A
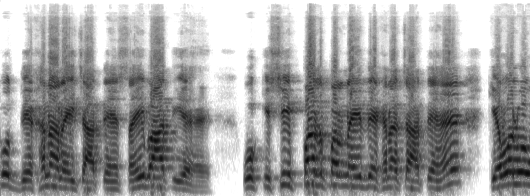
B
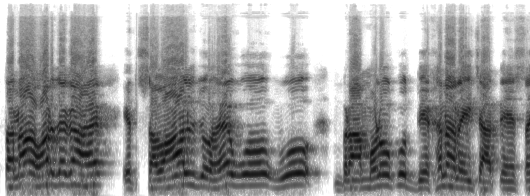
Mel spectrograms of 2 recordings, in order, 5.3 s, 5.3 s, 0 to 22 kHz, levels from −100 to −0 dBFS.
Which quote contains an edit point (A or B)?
B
